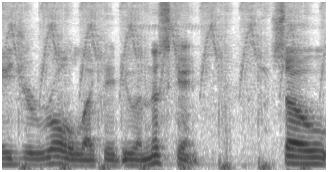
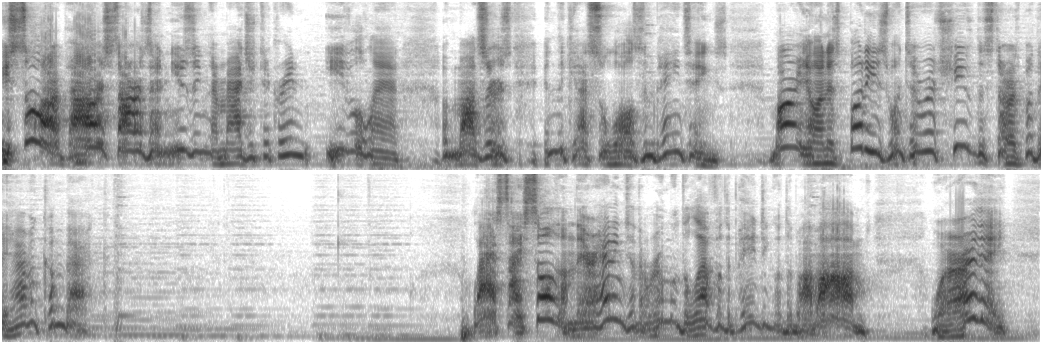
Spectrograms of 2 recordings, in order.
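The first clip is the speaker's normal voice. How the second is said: very high, sinister evil character voice; 3 dB louder than usual. Voicing a Toad's game dialogue to Yoshi, in an evil Toad voice. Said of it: "ready for the evil Toad voice".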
